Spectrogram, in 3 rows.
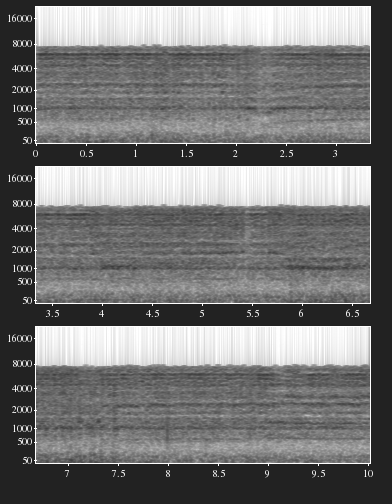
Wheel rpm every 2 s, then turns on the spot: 160, 140, 160, 160, 160.
none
